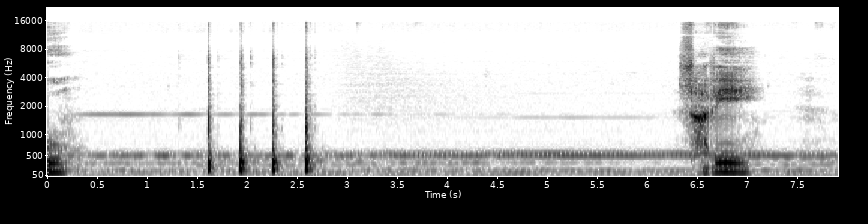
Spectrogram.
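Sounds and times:
low steady hum: 0.0 - 7.9
mother knocking on a bedroom door: 1.6 - 2.7
speech: 6.4 - 7.1.

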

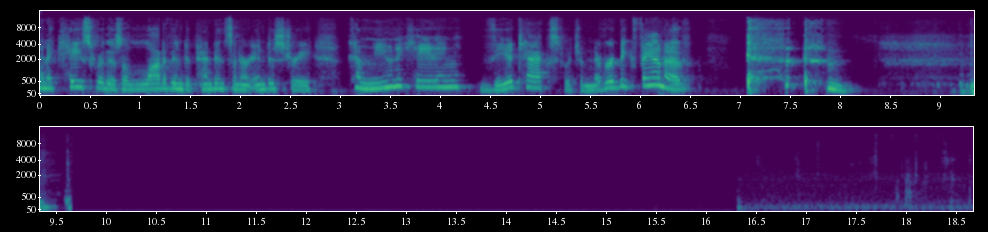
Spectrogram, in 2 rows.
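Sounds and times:
speech: 0.0 - 8.2, 9.2 - 9.5
person coughing sharply: 7.1 - 8.2.

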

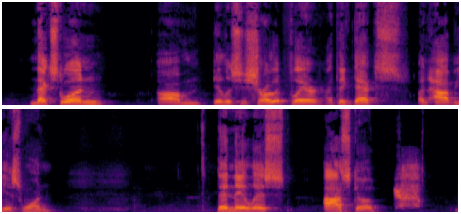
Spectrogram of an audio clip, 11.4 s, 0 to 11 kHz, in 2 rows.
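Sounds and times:
speech: 0.4 - 1.3, 2.0 - 6.4, 8.4 - 11.0
person sneezing: 10.6 - 11.0.

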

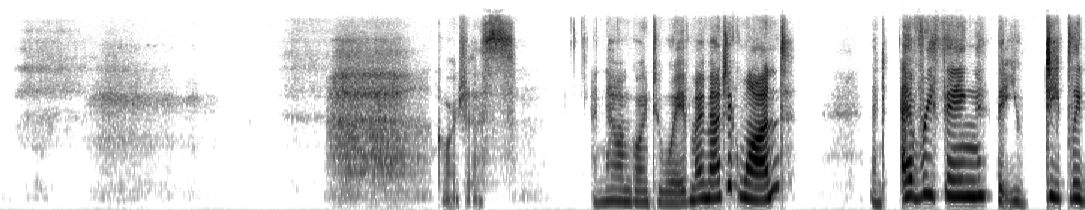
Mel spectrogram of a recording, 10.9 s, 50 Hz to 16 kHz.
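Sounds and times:
deep breaths during a guided relaxation: 0.0 - 4.4
speech: 4.4 - 5.2, 5.9 - 8.0, 8.7 - 10.8.

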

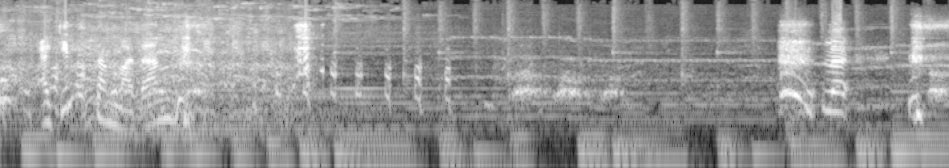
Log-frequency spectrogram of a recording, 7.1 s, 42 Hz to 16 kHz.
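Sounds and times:
laughter: 0.0 - 4.1
speech: 0.3 - 1.8, 6.1 - 7.1
several dogs barking loudly: 3.8 - 4.8.

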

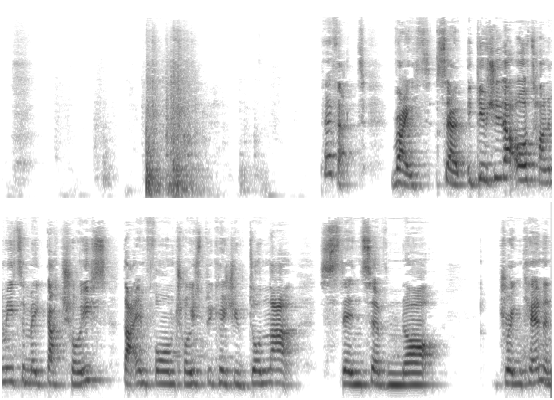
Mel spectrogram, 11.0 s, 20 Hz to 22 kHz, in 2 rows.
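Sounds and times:
door pushed shut with a thud: 1.4 - 2.2
speech: 3.2 - 10.9.

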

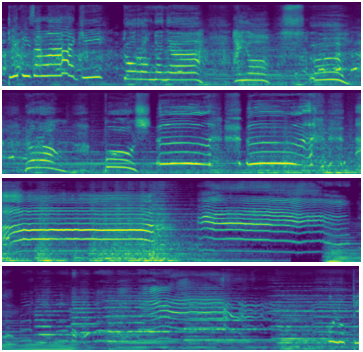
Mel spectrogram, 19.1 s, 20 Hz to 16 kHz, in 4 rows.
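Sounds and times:
laughter: 0.0 - 5.9
speech: 0.0 - 10.2
newborn baby boy wailing just after birth: 6.8 - 18.2.

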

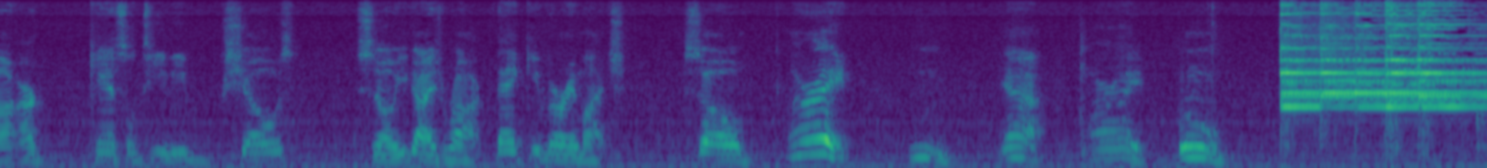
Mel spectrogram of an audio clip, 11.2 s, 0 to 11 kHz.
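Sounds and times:
speech: 0.0 - 9.3
metallic gong being struck and ringing: 9.6 - 11.1.

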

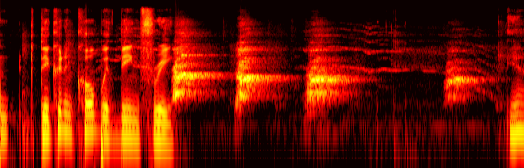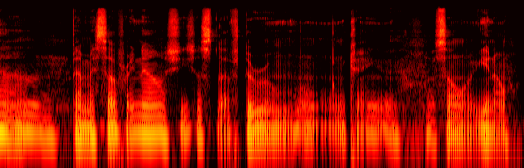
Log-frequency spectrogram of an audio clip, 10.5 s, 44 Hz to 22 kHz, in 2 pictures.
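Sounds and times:
speech: 0.0 - 1.8, 5.1 - 10.4
dog barking: 1.7 - 3.7, 4.4 - 5.0.

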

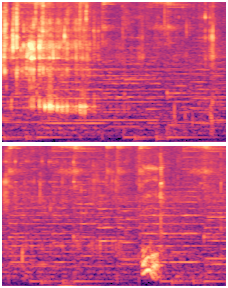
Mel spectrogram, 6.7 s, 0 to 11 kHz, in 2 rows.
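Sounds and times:
thick dark stout beer pouring and glugging into a glass: 0.0 - 2.2.

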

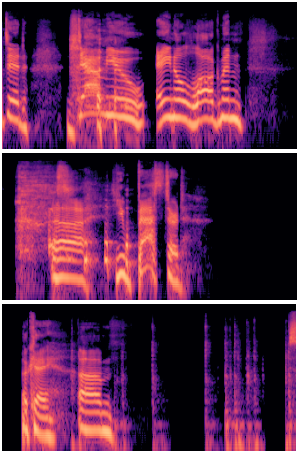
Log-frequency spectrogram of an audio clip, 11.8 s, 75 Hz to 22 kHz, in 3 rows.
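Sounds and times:
speech: 0.0 - 6.6, 8.2 - 9.6
laughter: 0.9 - 1.7, 4.5 - 6.0
typing on a computer keyboard: 8.8 - 11.7.

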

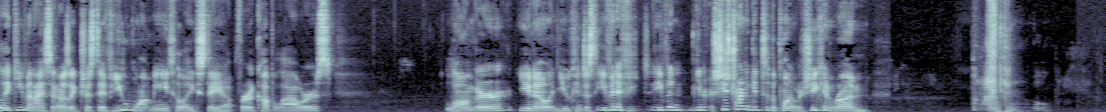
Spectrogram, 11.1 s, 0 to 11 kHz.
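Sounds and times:
speech: 0.0 - 3.5, 4.4 - 8.9, 9.7 - 10.6
loud sudden sneeze: 9.7 - 10.5.

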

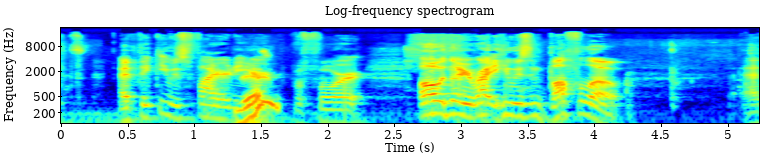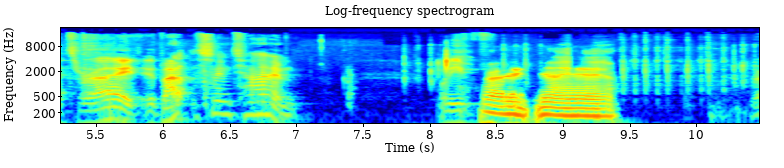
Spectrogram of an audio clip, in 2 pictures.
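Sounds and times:
speech: 0.4 - 4.3, 5.1 - 7.1, 8.0 - 9.6
person speaking or humming: 1.3 - 1.7, 8.4 - 9.4
loud computer keyboard clacking: 7.2 - 8.3, 9.4 - 10.4.

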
